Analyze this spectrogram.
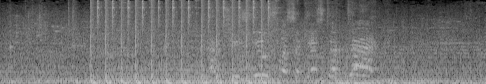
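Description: A machine gun fires rapid bursts.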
